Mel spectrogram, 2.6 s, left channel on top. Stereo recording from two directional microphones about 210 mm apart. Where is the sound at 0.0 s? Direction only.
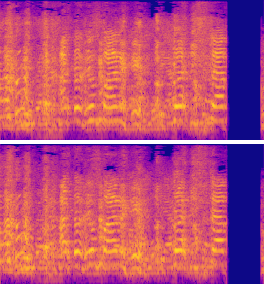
10° right (ahead or behind).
